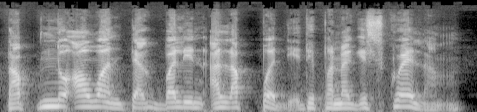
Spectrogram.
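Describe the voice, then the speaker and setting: A woman's voice: low-pitched, very animated, moderate pace, pushed and bright, heavily acted. A woman playing a caring middle-aged mother with an Ilocano accent in a radio drama, coaxing and giving firm advice.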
